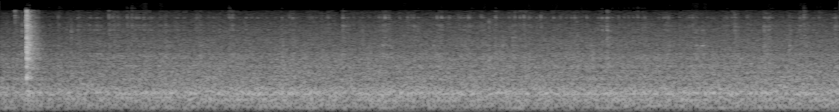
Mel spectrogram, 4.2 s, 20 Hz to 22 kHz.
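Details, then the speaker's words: 1972 GE Slumberline 6,000 BTU window air conditioner with the fan only on medium, drawing 1.97 amps, compressor off. A steady, even airy whoosh with a faint mid hum and no knocks or rattles: the fan motor is running smoothly. "1.97 and high 2.63 that uses a lot of power just that fan motor alone"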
